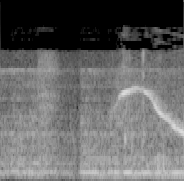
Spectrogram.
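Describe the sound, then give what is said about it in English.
A pet bird, Buddy, whistles a thin, steady high note, then a clear rising tone that bends and glides downward, over a low background hum with no talking. “Birds everywhere here.”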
